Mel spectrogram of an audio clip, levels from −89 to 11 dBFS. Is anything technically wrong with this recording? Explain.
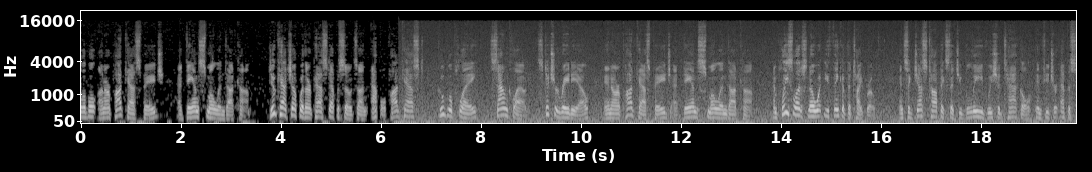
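Yes. From the start to 6.35 s there is overdone noise removal: a noise reducer set far too aggressively suppresses any frequency band sitting near its noise estimate, taking quiet parts of the speech along with the room noise, which sits about 16 dB below the speech. The background drops and breaks up into twinkling specks.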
